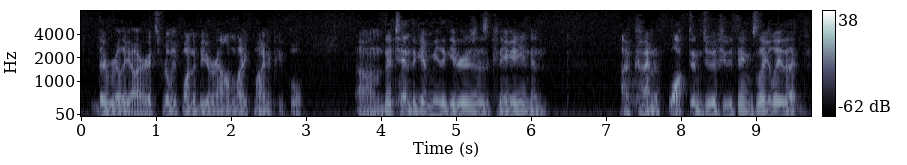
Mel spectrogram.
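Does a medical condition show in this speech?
No.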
